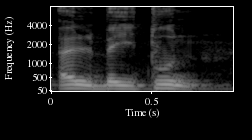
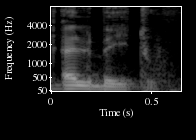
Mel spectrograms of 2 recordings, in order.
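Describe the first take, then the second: First: The word ends with an added n sound. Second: The word ends on a vowel, without n. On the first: The speaker calls it wrong. "Mais ça c'est faux" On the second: The speaker calls it right. "le tanwin saute"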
